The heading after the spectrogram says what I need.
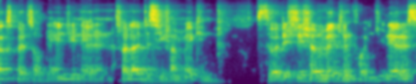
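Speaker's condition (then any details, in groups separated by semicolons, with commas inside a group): No condition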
